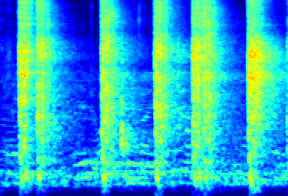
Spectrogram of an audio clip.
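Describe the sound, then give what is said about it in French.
Paintball guns fire paint balls at a police shooting stand, about six sharp, loud snapping shots in an uneven rhythm, each followed by a brief decay. “Sur ce stand, on entraîne le tir avec des petites billes de peinture, qui est l'équivalent de nos armes de service, mais pour l'entraînement, juste avec des billes de peinture.”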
